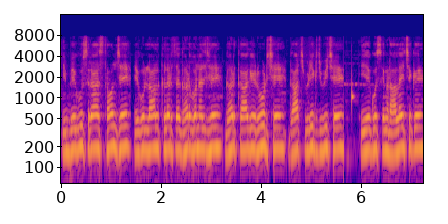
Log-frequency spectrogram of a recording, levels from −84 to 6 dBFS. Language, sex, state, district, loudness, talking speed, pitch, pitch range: Angika, male, Bihar, Begusarai, -19 LUFS, 225 wpm, 185 Hz, 175-190 Hz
